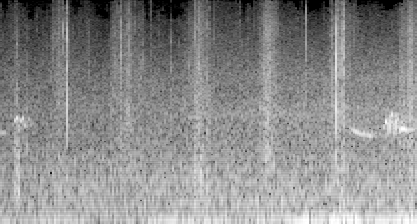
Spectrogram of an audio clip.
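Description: Footsteps in dry fallen leaves, one crunch about every two-thirds of a second. A bird gives a short chirp at the start and again near the end.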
